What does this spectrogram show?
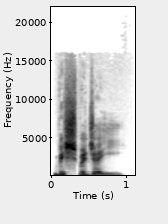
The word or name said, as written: विश्वजयी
